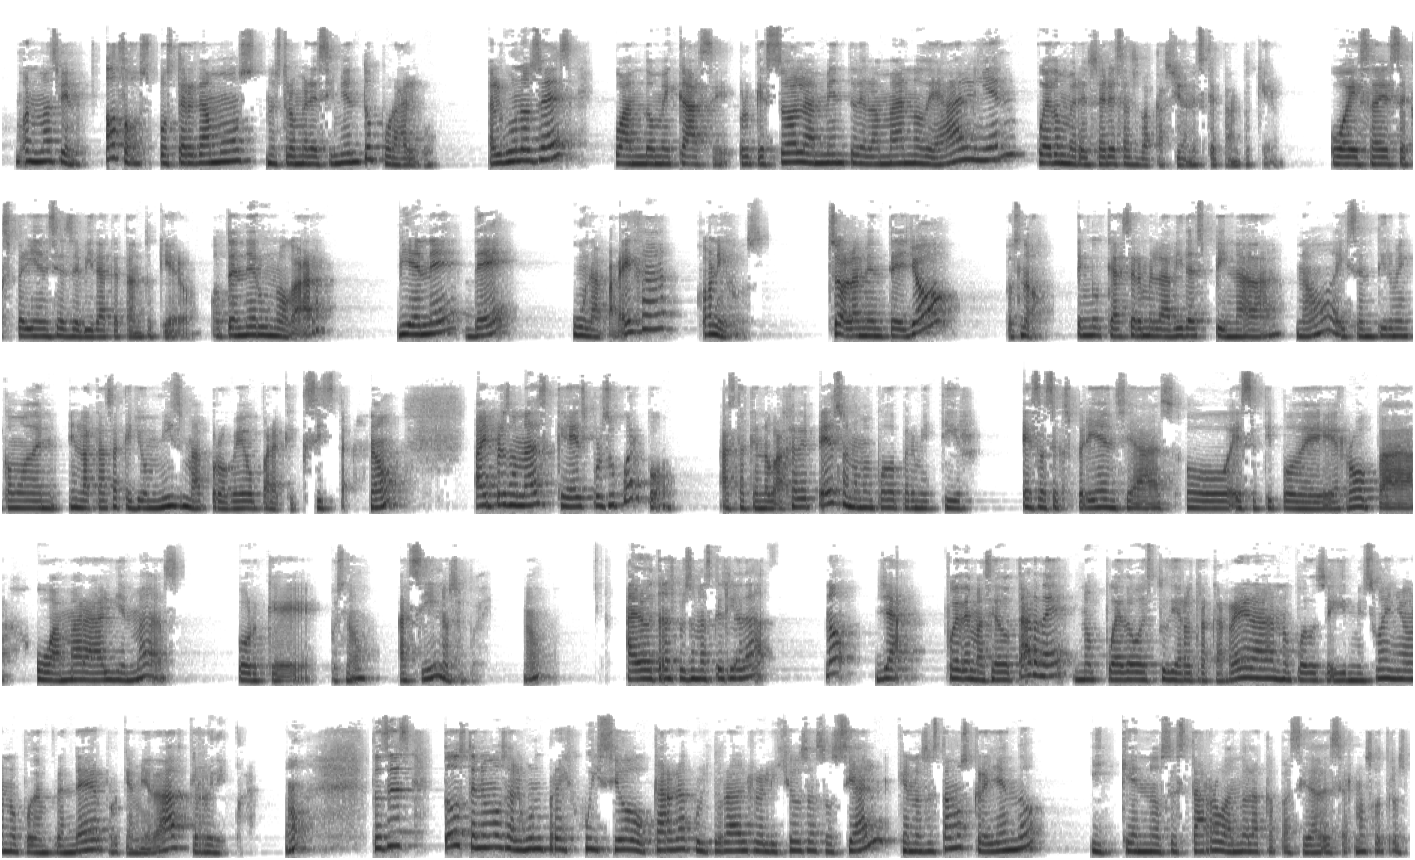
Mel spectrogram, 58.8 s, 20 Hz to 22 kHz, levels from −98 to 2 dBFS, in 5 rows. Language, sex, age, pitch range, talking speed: Spanish, female, 30-49, 175-215 Hz, 170 wpm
